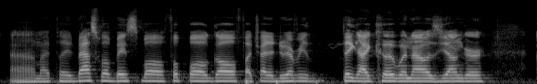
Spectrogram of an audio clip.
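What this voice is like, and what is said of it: Slightly hoarse, worn-out voice. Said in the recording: “I'm losing my voice a little bit ... give me some slack if my voice gives out once in a while.”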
